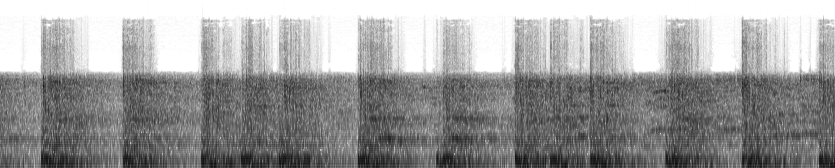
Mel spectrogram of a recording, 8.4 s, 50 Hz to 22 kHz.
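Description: Loud, regular thumps, about one every 0.8 seconds, each dying away with a reverberant tail in a large sports hall.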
